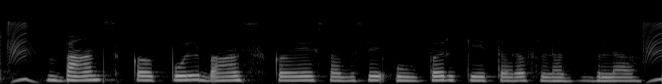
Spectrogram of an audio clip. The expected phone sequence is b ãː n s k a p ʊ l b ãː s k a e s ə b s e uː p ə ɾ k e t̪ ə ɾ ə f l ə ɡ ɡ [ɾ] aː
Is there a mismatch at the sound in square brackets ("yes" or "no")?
yes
